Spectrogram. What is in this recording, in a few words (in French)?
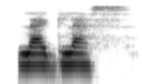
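"la glace", French; snacks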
